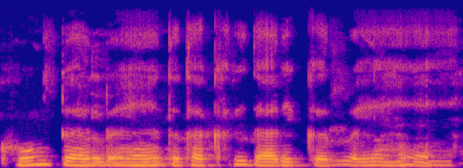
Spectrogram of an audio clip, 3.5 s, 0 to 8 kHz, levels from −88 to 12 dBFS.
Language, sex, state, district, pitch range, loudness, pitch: Hindi, male, Uttar Pradesh, Varanasi, 155-165 Hz, -14 LUFS, 160 Hz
